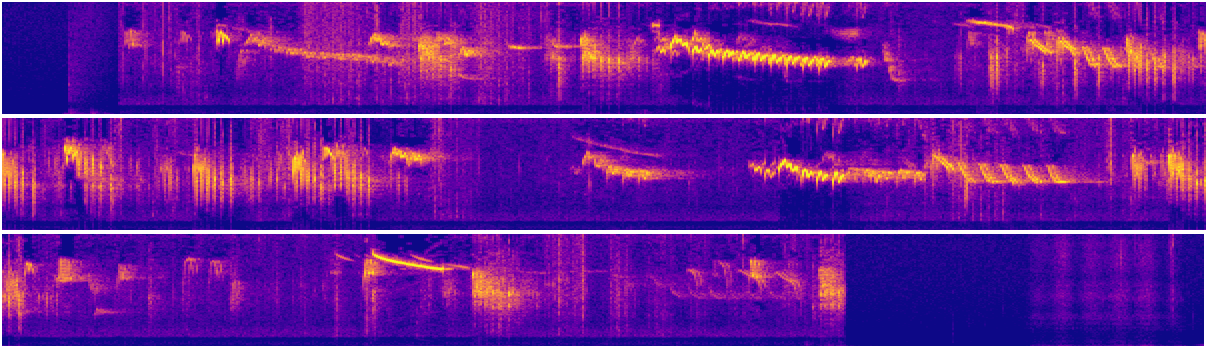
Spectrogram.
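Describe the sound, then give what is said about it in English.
Long-tailed tit calls: a busy stream of thin, high-pitched chirps and trills, overlapping and repeating rapidly for about sixteen seconds before stopping, with no talking. “It's the long-tailed tit.”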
